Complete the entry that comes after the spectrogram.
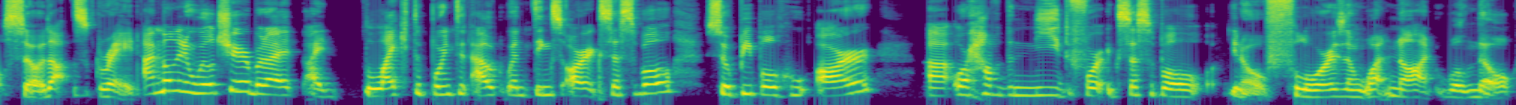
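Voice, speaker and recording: A young woman, her Dutch, chats through a travel journal at her desk at home. Her voice sits a little high, and she rambles along with plenty of ums and uhs. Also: animated, a little slow, a bit bright. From Flemish Belgium. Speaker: vlogger. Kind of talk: casual journal flip-through.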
